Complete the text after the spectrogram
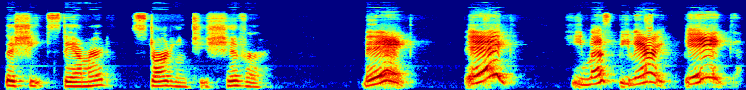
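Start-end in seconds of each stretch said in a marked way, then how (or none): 3.6-7.3 high, loud, flustered sputter; sputtering duck. A narrator's reading. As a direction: blurt it out in a panic. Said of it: "Duck sputtered".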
